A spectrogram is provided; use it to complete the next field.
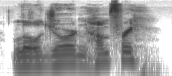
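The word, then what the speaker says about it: Lil'Jordan Humphrey: Lil Jordan Humphrey?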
